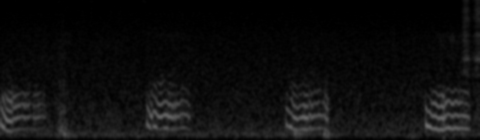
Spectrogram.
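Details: A pet ferret snoring while asleep: soft, squeaky, whistled tones that bend slightly downward, each about half a second long. Four of them come roughly every two seconds over a faint, steady hiss.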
